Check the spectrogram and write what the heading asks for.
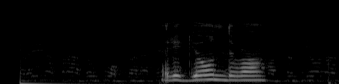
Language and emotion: Russian, neutral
